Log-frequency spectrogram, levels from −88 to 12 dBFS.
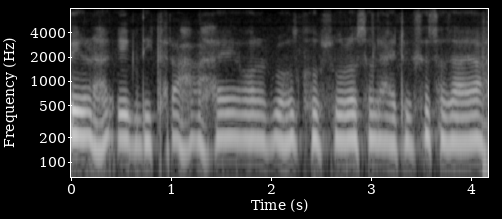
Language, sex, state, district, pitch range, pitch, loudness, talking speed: Hindi, female, Goa, North and South Goa, 180-195 Hz, 190 Hz, -23 LUFS, 200 wpm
